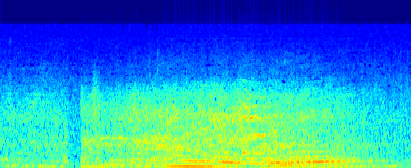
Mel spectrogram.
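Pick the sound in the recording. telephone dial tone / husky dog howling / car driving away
car driving away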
